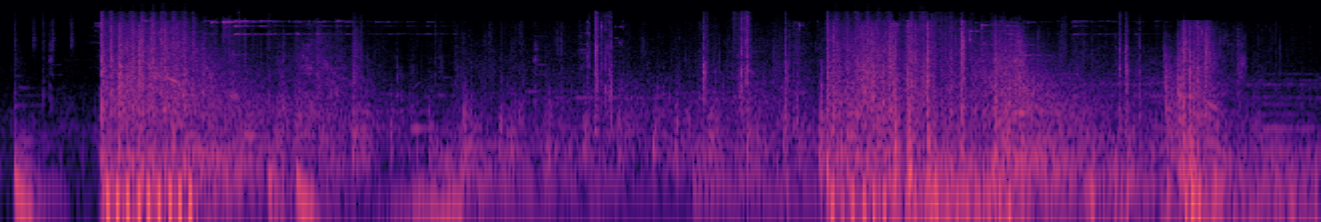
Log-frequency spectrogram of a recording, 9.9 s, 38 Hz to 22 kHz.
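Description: Rapid automatic gunfire in Battlefield 6 battle royale, loud bursts of repeated shots in several volleys with short gaps, footsteps and gear clatter between them.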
